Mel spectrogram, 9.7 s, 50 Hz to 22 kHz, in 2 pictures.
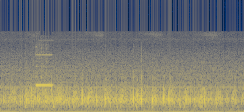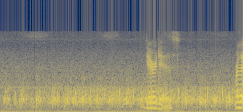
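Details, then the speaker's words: Rapid rhythmic whooshing fetal puppy heartbeat on Doppler over a pregnant German Shepherd dog's abdomen before labor, about 204 and 202 per minute, possibly two puppies, over steady hum with a brief chirp; healthy heartbeats. "that could be another one. 204, 202. Nice healthy heartbeats."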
